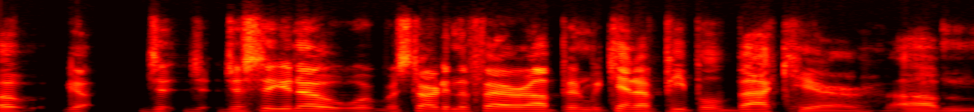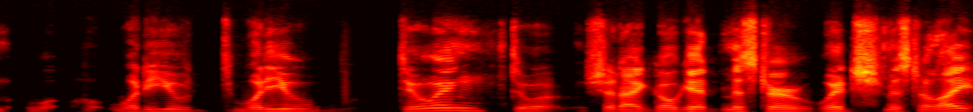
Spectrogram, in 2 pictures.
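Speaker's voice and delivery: monster character voice of a bugbear. Voicing a bugbear who comes back to the group at the fair: bugbear character voice. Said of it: "he comes back to you guys and, and he says".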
